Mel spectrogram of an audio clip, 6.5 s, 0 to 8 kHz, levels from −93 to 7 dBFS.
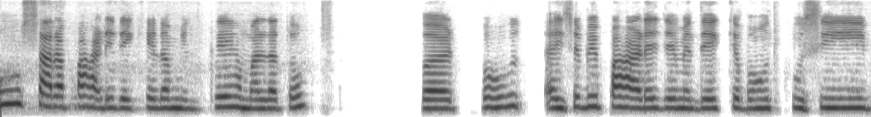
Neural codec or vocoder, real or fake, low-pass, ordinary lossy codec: none; real; none; none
